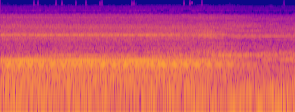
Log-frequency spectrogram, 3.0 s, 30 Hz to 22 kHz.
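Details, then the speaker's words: 2015 Chevrolet Camaro SS RS convertible, cabin: a steady whirring hum with a thin whine over the cabin air noise; a noisy blower motor, a common fault, needing replacement by cutting the old one out of the HVAC housing. "So one of the real common problems with these cars is the blower motor makes a lot of noise, and I think you'll probably be able to hear it"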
